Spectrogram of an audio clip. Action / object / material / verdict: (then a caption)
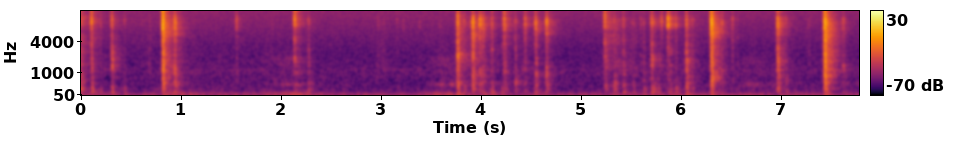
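tap / plastic laptop keyboard / plastic / none. Fingertips type on the plastic keys of a black laptop keyboard. About fourteen sharp, bright clicks come in an irregular rhythm, each dying away almost instantly, with softer taps and a low, quiet background between them.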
